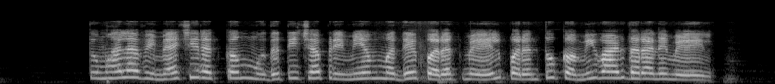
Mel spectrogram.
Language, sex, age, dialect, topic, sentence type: Marathi, female, 31-35, Northern Konkan, banking, statement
